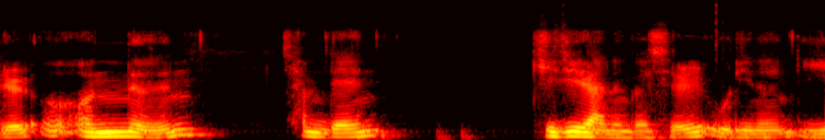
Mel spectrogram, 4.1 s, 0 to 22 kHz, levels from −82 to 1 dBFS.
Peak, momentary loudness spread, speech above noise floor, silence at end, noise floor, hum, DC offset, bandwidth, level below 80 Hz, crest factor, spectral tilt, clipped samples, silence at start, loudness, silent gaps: -10 dBFS; 10 LU; 35 dB; 0 s; -61 dBFS; none; under 0.1%; 9.6 kHz; -58 dBFS; 18 dB; -7 dB/octave; under 0.1%; 0 s; -26 LUFS; none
